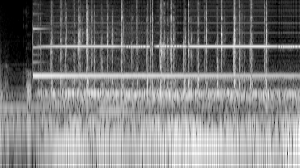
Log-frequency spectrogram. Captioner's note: bell ringing; eerie music; keys typing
